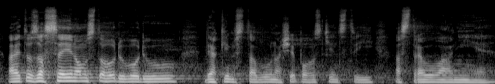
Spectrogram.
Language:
Czech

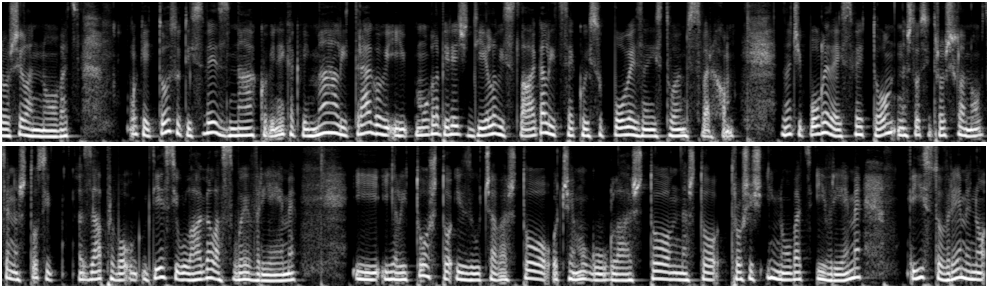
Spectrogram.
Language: Croatian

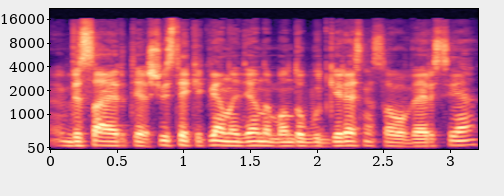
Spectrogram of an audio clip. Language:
Lithuanian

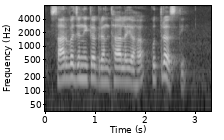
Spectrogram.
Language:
Sanskrit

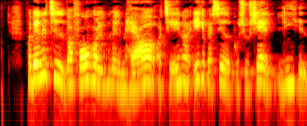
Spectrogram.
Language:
Danish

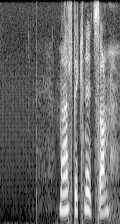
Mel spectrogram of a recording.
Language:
Swedish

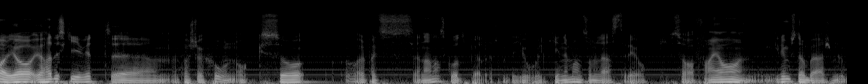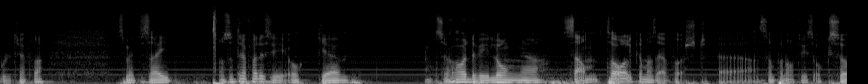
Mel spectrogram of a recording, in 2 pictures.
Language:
Swedish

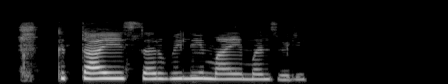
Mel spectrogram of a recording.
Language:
Pashto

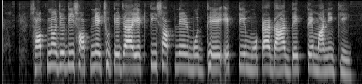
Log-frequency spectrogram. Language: Bangla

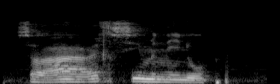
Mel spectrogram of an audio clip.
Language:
Kabyle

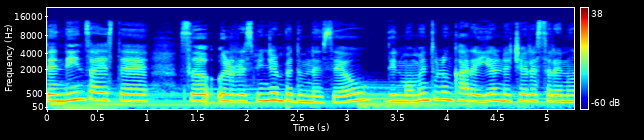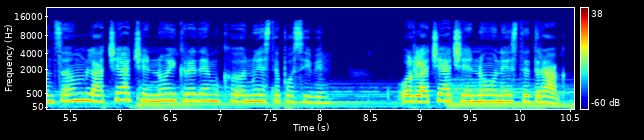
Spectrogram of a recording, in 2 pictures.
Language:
Romanian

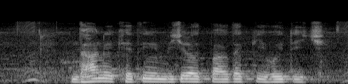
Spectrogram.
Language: Maithili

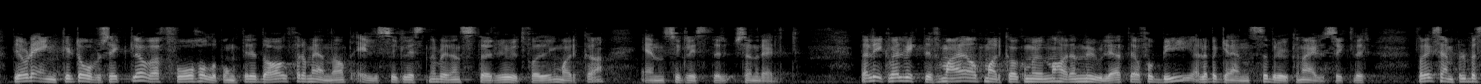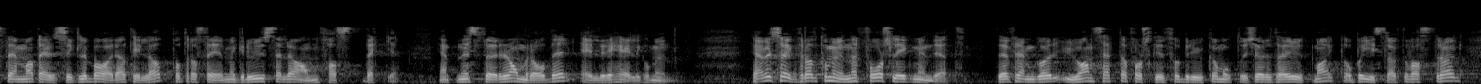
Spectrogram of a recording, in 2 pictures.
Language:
Norwegian Bokmål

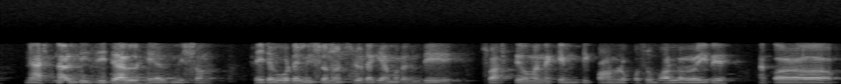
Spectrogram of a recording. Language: Odia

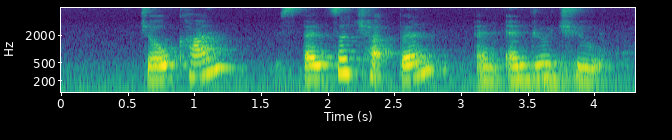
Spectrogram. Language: English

